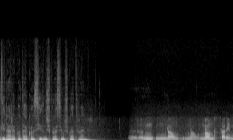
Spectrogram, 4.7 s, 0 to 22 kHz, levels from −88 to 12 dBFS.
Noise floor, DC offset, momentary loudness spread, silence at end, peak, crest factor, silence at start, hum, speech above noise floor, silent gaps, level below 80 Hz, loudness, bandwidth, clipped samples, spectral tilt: -65 dBFS; under 0.1%; 12 LU; 0 s; -4 dBFS; 18 dB; 0 s; none; 45 dB; none; -42 dBFS; -23 LUFS; 11 kHz; under 0.1%; -8.5 dB/octave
